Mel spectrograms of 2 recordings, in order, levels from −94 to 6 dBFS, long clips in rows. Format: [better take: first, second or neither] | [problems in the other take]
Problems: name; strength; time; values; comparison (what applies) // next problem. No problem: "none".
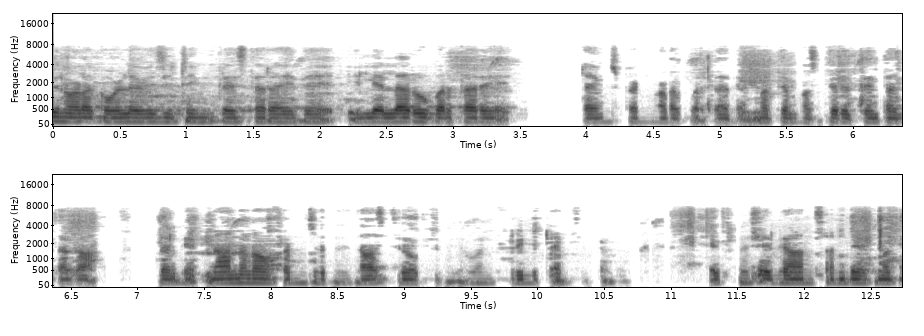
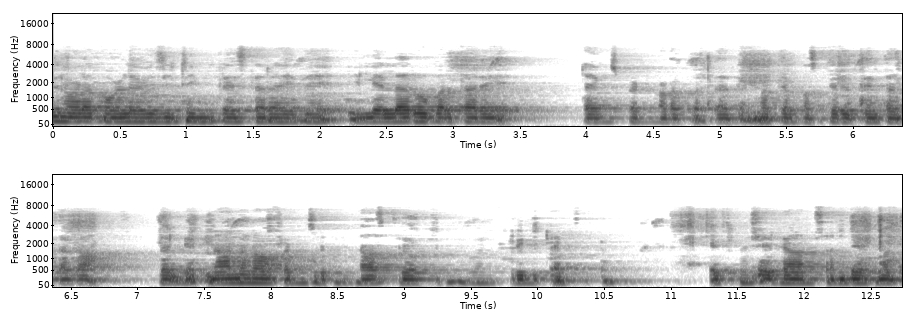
first | room echo; dies away in 0.9 s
